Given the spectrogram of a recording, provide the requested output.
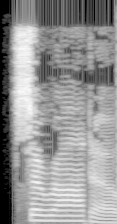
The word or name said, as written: cerrado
